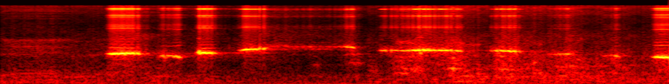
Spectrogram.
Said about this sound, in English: And that's why sometimes I'll start singing. I'll go, and I'll whistle along. Notice the talent God has given me.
